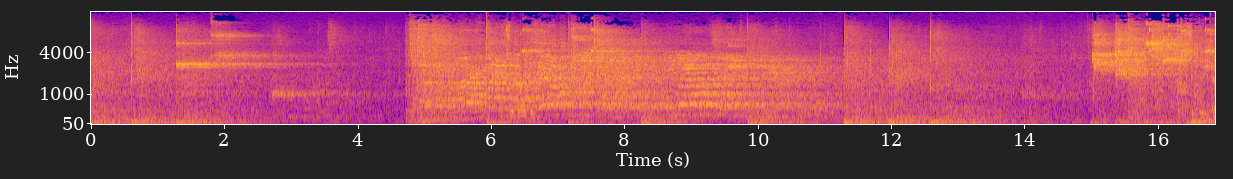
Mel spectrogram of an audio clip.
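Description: Basketball bouncing on an indoor court floor in a steady rhythm, the thuds echoing in a large hall, with players' voices on the court.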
